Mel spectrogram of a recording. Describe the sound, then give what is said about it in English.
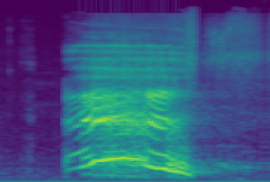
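A voice imitates a child's whining cry: one drawn-out, wailing note of about a second with strong harmonics, holding fairly steady and then sagging downward in pitch at the end, heard alone. “it really irritates me when he whines, especially when the whining is accompanied by a cry.”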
